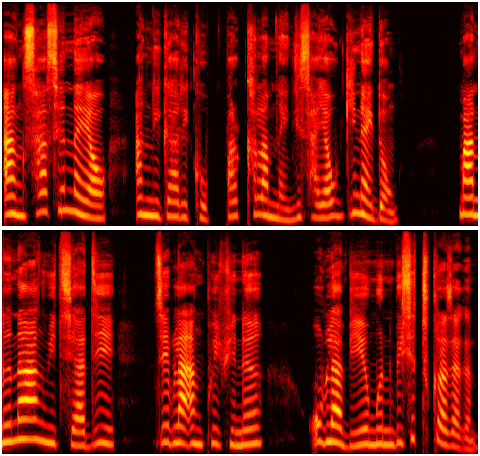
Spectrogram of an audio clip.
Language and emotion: Bodo, fearful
